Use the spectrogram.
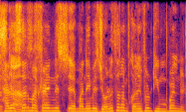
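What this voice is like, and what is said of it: Put-on Indian accent, scam caller voice. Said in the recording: “These Indian phone scammers ... from the accent that I hear”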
